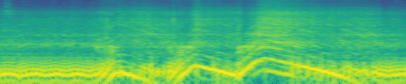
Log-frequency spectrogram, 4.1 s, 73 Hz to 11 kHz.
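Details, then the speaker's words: Yamaha R6 with Yoshimura exhaust, spark arrestor/dB silencer removed (straight-through), warm engine free revving: crisp revs sweeping up and dropping back cleanly, sharp poppy sound, poppier than before; normal revving. "definitely definitely a bit poppier than before"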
